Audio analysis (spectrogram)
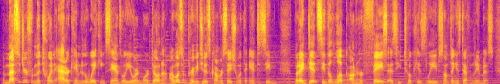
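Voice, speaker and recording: Man acting female game receptionist, anxious, earnest, formal wording, animated pitch, background music. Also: fast. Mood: worried. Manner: worried, formal.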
